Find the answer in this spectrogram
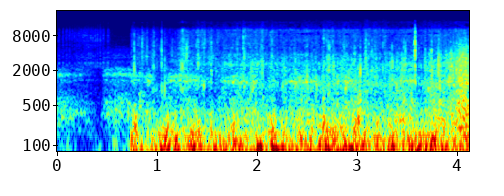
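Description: Mountain bike rolling fast down a dirt trail: tyre noise on the dirt with rattling clicks from the bike, and wind buffeting the camera microphone. It starts about a second in, after a brief quiet moment.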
